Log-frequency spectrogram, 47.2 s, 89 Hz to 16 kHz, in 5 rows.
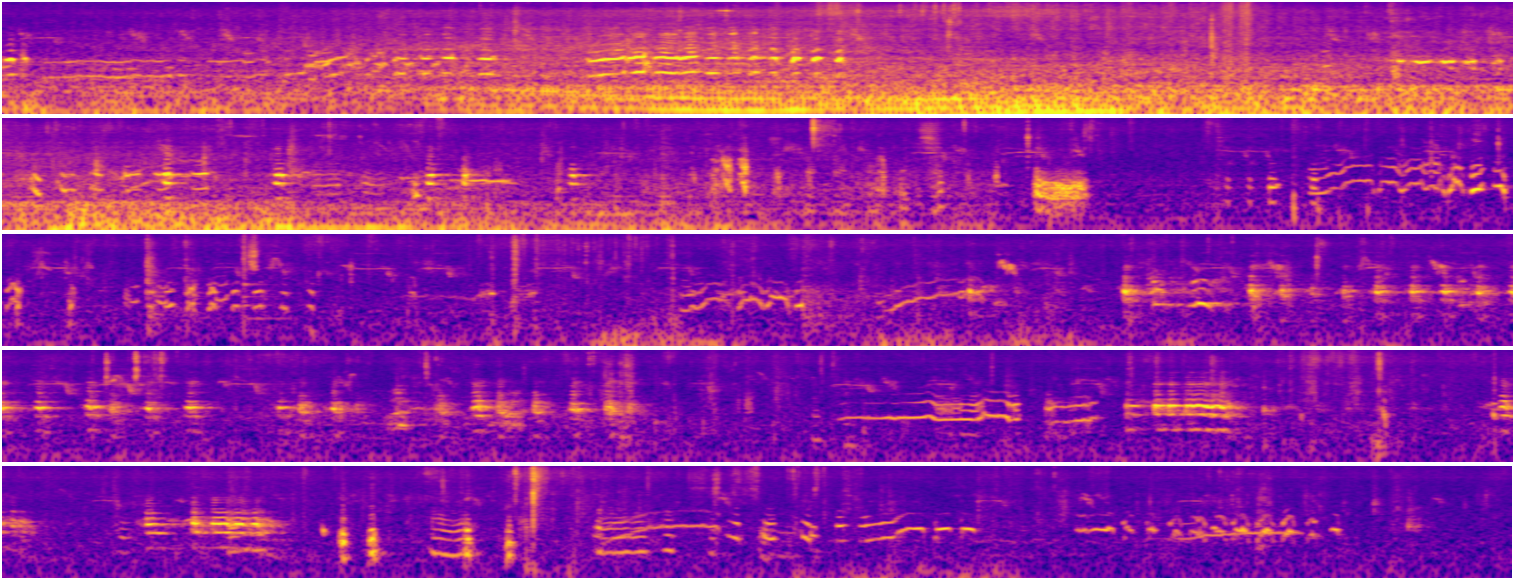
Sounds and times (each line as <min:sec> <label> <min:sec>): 0:00.0 Chickens inside a Chicken Pen 0:47.2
